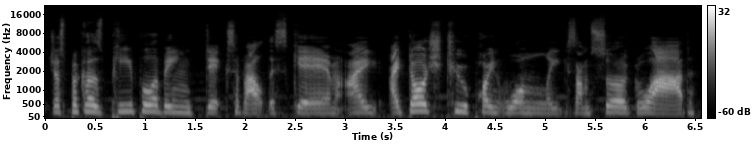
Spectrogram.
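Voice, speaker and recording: Bright-voiced woman streaming a game. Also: medium pitch, slow, faint music behind. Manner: rambling, explanatory, casually sweary. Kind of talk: casual livestream commentary on a game.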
